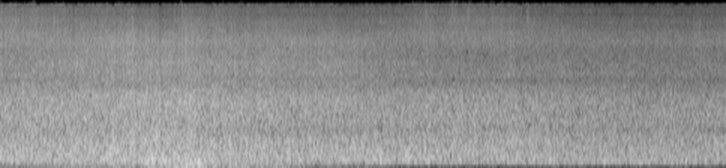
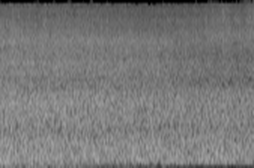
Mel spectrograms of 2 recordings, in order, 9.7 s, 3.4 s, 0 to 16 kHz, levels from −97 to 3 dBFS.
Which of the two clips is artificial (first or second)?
first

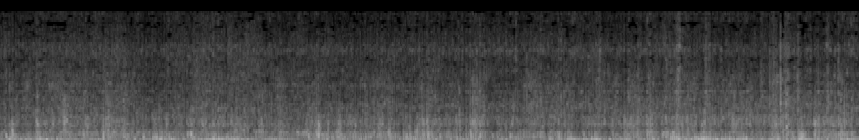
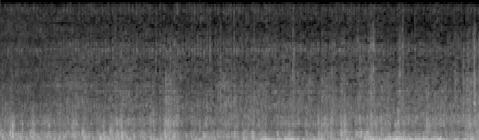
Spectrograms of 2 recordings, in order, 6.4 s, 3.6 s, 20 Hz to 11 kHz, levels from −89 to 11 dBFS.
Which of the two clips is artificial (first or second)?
first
